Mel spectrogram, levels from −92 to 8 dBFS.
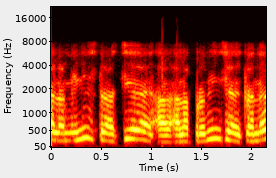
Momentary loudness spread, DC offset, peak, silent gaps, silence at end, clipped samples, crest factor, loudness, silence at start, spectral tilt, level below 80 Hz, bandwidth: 4 LU; under 0.1%; 0 dBFS; none; 0 s; under 0.1%; 12 dB; -13 LUFS; 0 s; -4.5 dB/octave; -66 dBFS; 8 kHz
